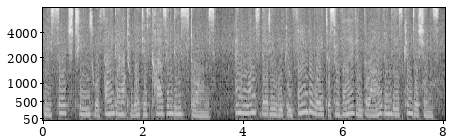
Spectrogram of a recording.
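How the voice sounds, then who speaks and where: A woman voicing a solemn weather service chief, formal and measured, reading a scripted emergency address. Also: deep voice, mellow, soft background music, poor audio. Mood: resolute.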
